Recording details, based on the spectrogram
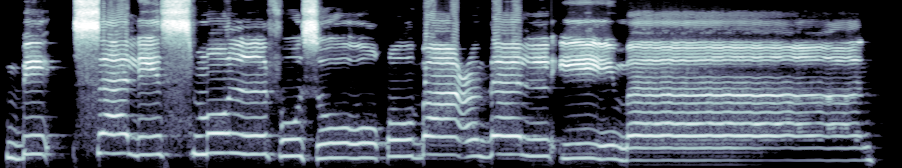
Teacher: یہاں پر حمزہ ساکن ہے، اس کو جھٹکا دیں گے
